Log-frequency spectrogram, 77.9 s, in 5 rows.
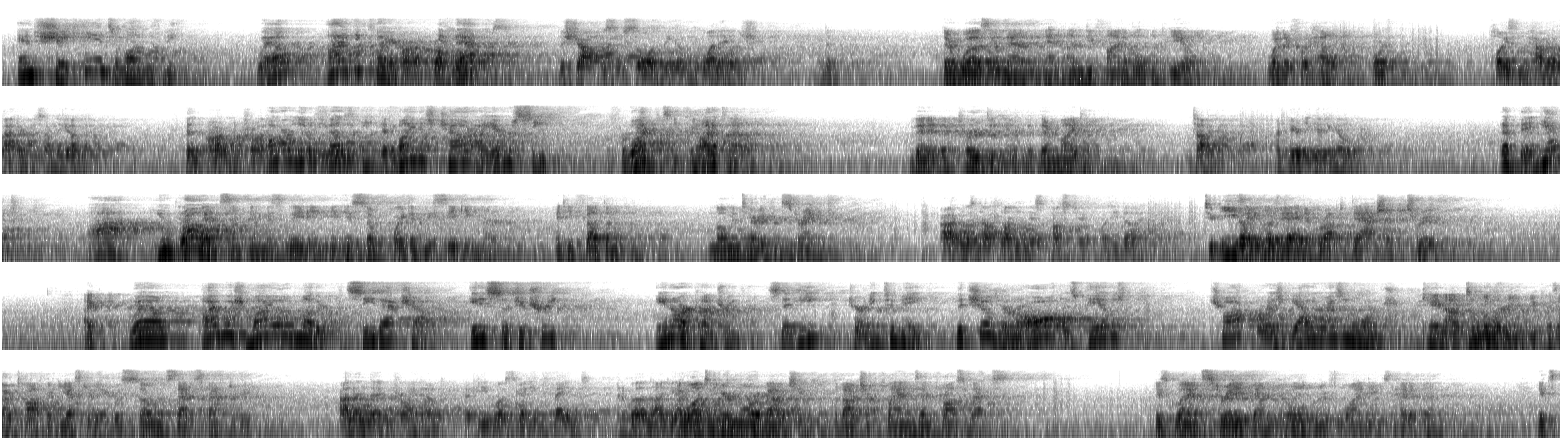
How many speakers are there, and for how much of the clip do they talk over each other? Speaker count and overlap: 3, about 9%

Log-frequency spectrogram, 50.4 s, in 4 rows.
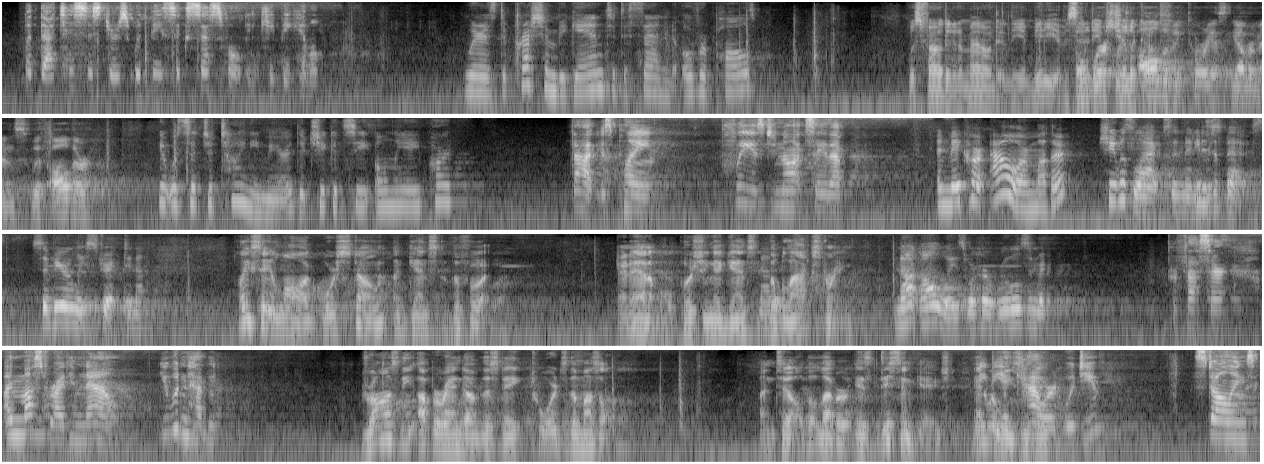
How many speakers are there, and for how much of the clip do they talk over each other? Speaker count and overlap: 9, about 8%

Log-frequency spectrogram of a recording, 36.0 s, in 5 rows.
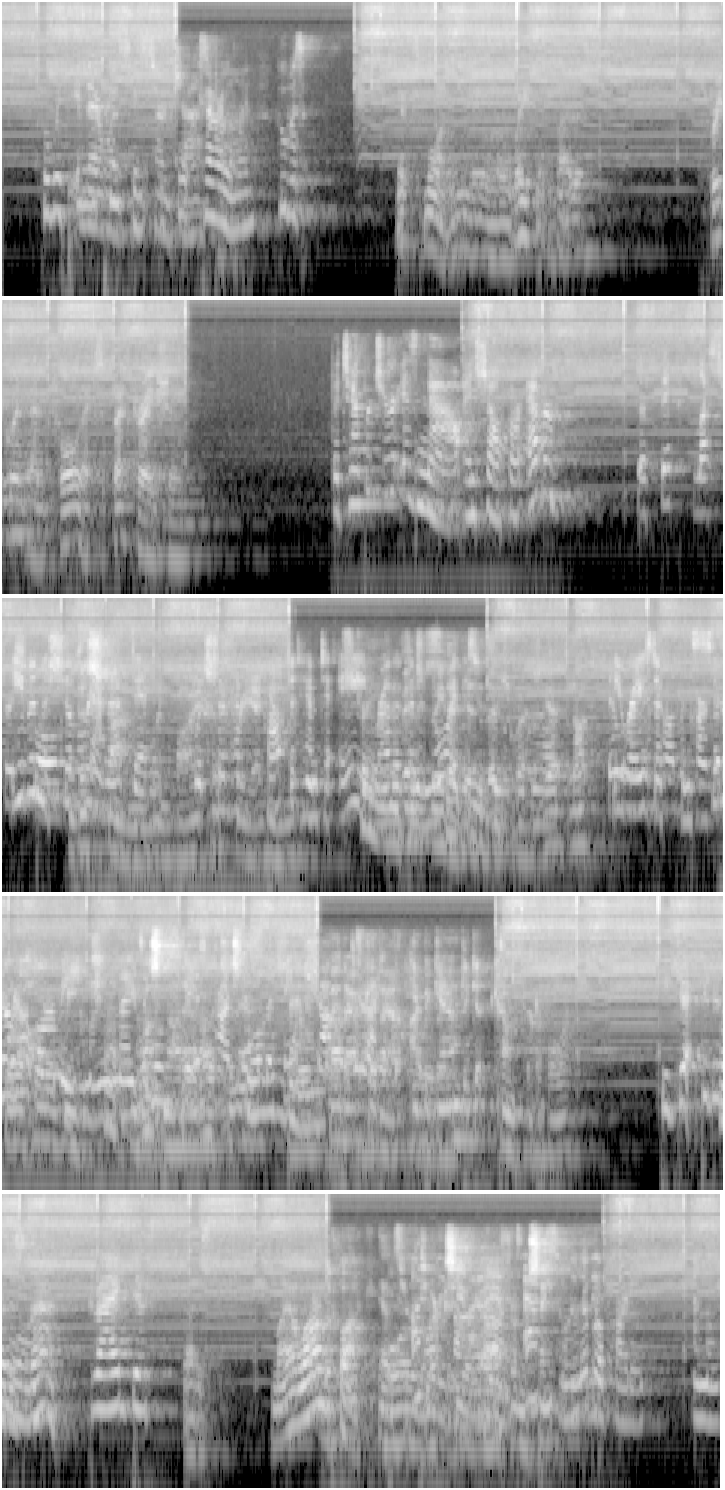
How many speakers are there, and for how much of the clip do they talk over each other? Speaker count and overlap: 8, about 49%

